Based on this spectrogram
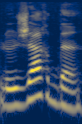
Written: backyard

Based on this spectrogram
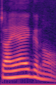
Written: diagonal

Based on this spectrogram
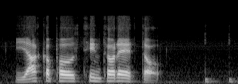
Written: Tintoret

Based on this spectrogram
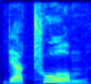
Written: tower

